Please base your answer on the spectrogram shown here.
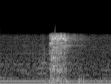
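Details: A monk parakeet (Myiopsitta monachus), recorded 17 July 2008, gives a single harsh, grating squawk lasting about a fifth of a second, over a steady low hum.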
